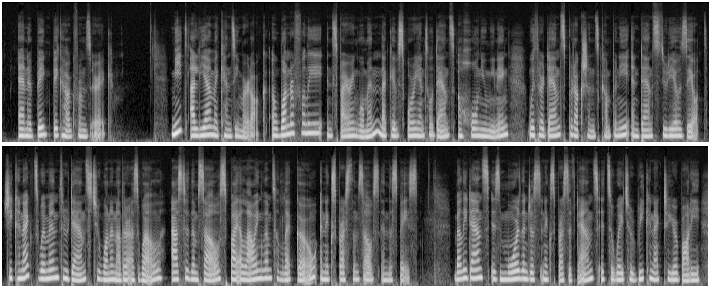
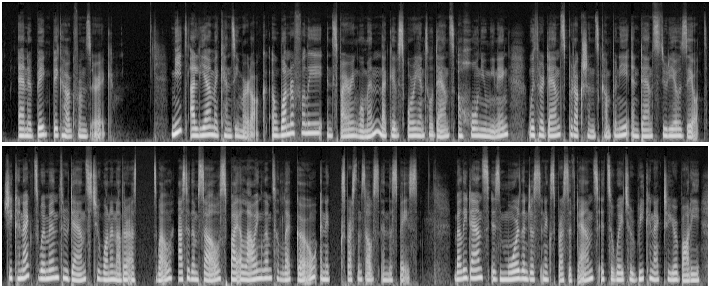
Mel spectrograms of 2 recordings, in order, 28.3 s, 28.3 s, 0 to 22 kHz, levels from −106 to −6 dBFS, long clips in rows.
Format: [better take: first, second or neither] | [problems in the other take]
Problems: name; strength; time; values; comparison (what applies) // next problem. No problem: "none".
first | audio freezing; at 17 s and at 21 s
